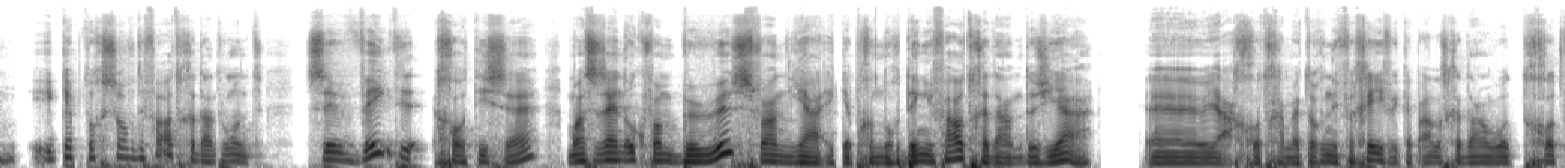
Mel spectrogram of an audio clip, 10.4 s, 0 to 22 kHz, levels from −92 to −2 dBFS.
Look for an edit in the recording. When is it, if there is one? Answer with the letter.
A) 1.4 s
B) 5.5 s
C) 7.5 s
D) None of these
A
